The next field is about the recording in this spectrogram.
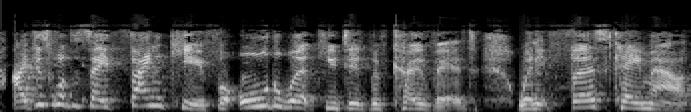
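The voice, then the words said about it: English accent. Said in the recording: “I'm calling from England ... that's what I like the accent”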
